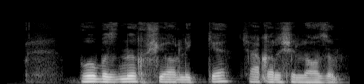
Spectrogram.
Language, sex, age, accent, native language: Uzbek, male, 25-34, Samarqand, Uzbek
